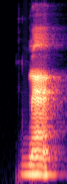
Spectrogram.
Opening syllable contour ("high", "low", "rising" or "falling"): low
